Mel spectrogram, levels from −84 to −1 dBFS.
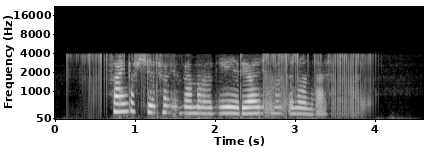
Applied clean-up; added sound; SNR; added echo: neural separator model SepFormer WHAMR!.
